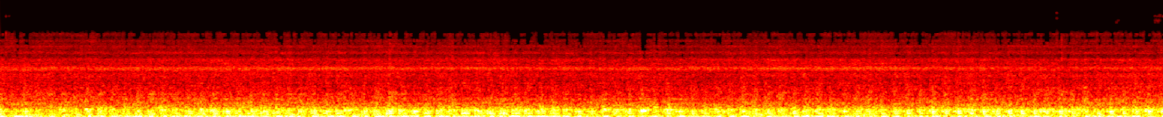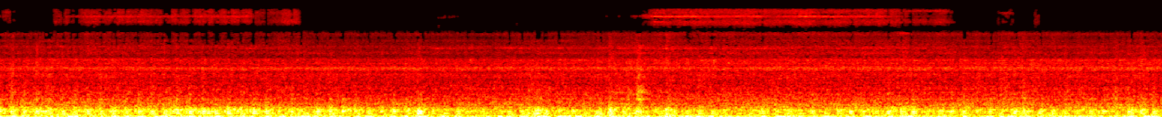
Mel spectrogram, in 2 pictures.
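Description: Train running along the track, a continuous steady rumble of wheels on rails.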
